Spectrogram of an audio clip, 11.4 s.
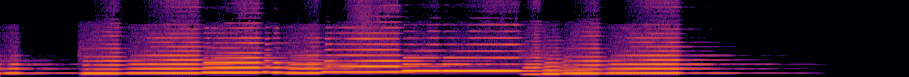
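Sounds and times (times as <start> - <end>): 
B-flat clarinet: 0.0 - 10.0.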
